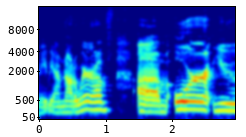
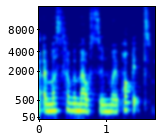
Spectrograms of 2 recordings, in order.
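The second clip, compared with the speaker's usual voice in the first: ordinary delivery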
